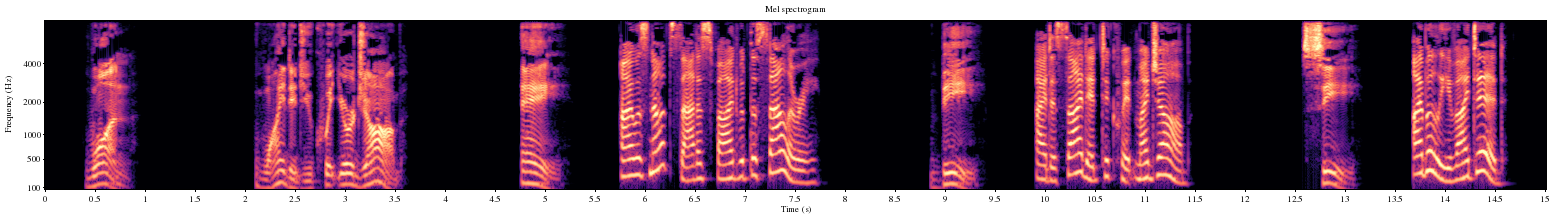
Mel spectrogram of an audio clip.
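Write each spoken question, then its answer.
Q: Why did you quit your job?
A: A: I was not satisfied with the salary.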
